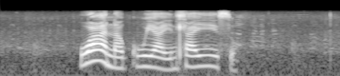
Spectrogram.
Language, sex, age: Tsonga, female, 20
